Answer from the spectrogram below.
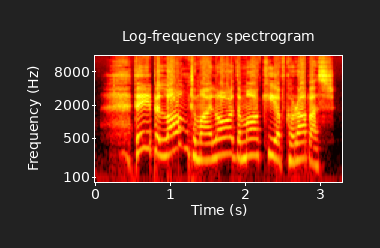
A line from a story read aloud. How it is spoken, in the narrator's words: cried the harvesters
